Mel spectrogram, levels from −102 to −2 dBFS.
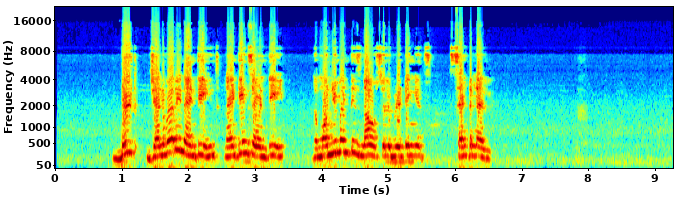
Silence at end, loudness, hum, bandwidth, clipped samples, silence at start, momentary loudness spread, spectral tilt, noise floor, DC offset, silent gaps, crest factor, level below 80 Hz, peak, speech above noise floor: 2.75 s; -7 LUFS; none; over 20 kHz; 1%; 0.85 s; 9 LU; -3.5 dB/octave; -44 dBFS; under 0.1%; none; 10 dB; -42 dBFS; 0 dBFS; 37 dB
